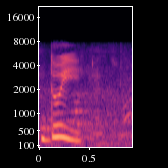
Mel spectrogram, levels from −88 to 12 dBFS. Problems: continuous background conversations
